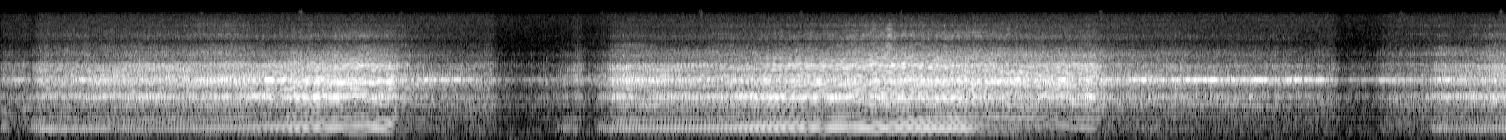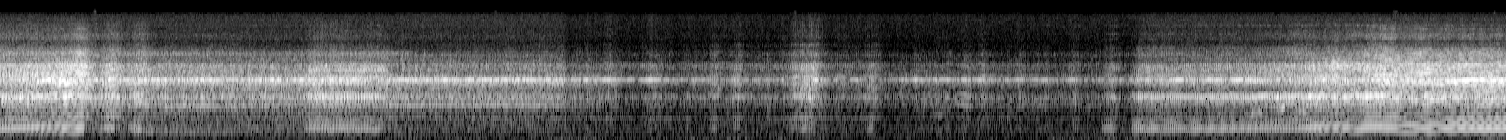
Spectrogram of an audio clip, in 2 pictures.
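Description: Small two-stroke moped engine running under way, its note climbing and falling back several times as the throttle is opened and eased. It drops quieter and lower for several seconds past the middle before rising again near the end, with a steady high whine running through it.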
